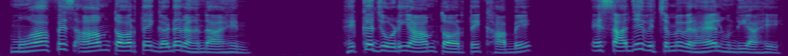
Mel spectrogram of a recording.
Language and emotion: Sindhi, neutral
